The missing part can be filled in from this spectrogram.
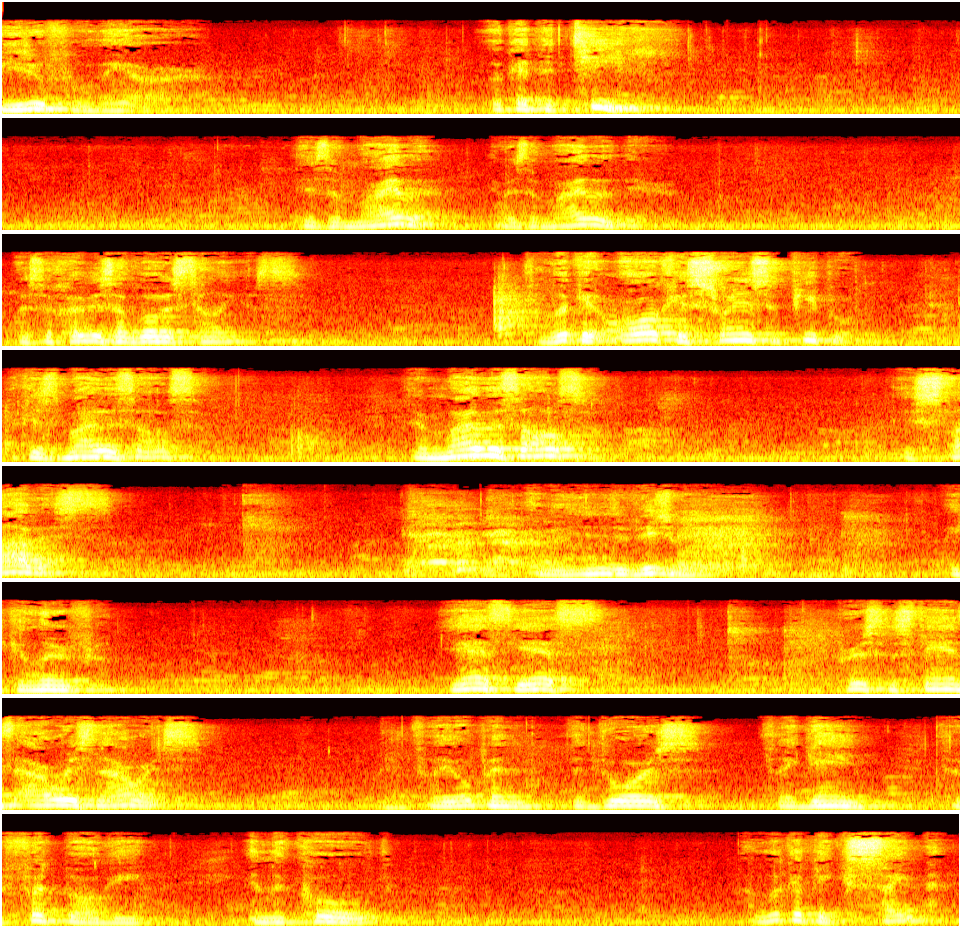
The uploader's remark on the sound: Delivered in the Glueck Beis Medrish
